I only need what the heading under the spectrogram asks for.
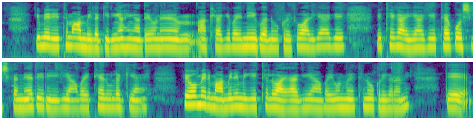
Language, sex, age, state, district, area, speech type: Dogri, female, 30-45, Jammu and Kashmir, Reasi, rural, spontaneous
